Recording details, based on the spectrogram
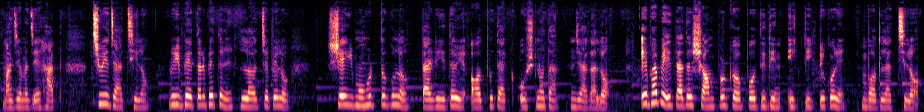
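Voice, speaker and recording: A woman narrating a romantic story in a soft, even storytelling manner. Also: medium pitch, measured pace. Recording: music underneath.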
